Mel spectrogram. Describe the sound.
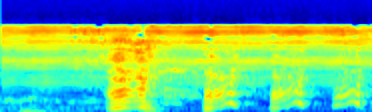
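Electric hair clippers buzz steadily through a haircut, the small machine struggling. Their even, harmonic drone runs the whole time under people talking loudly over it.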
